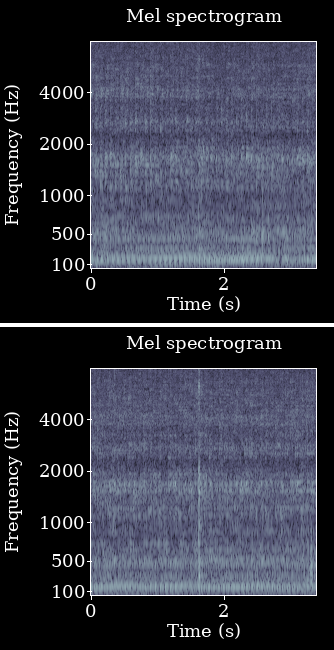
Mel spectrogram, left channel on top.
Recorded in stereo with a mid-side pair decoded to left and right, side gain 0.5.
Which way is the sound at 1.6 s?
65° right.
